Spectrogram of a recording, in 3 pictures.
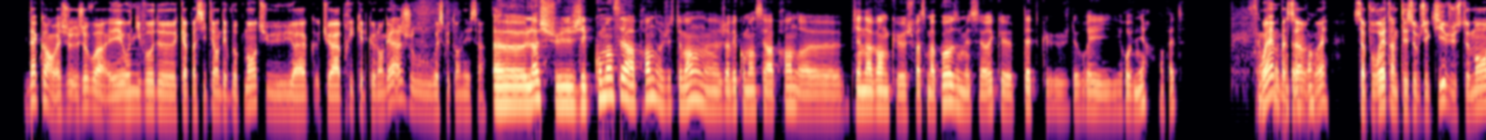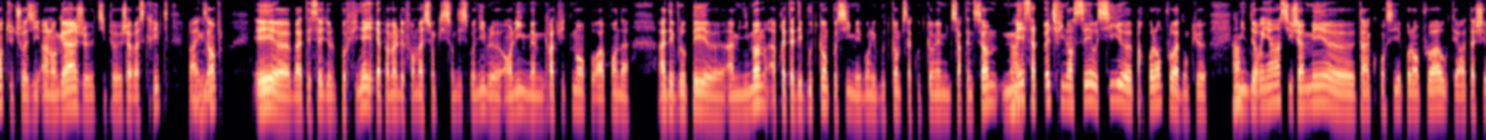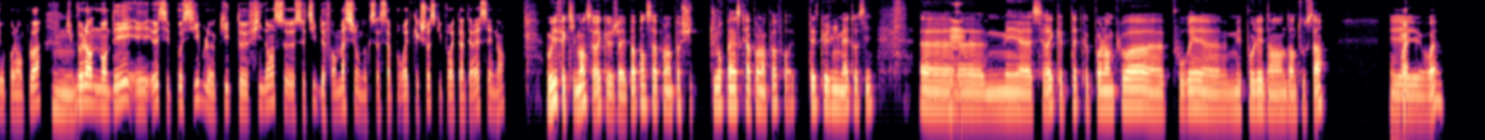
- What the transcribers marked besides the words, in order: stressed: "commencé"; laughing while speaking: "Ça pourrait être"; in English: "bootcamps"; in English: "bootcamps"; stressed: "Mais"
- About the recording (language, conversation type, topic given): French, advice, Difficulté à créer une routine matinale stable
